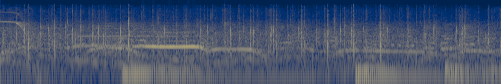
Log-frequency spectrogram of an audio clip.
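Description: Live band playing, with long deep bass guitar notes and a held melody line that bends up and down, over audience applause and clapping.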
